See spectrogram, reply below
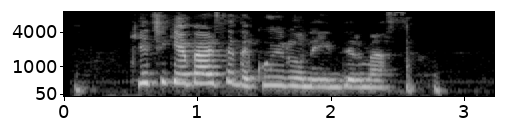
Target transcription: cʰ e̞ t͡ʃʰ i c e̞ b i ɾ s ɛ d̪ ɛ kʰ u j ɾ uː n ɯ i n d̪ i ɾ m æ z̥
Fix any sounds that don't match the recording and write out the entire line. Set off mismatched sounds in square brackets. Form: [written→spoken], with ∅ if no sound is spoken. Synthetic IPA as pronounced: cʰ e̞ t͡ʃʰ i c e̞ b [i→æ] ɾ s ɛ d̪ ɛ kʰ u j ɾ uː n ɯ i n d̪ i ɾ m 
